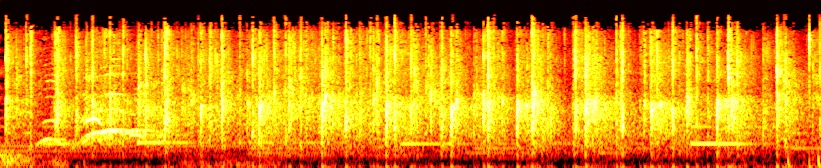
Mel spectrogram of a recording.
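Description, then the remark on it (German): A crowd breaks into steady applause for a person who raised their hand to start a relationship with Jesus, dense overlapping claps sustained for several seconds, with a few cheers and voices rising briefly through the clapping. “Hey, lasst uns der Person alle mal einen Applaus geben.”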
